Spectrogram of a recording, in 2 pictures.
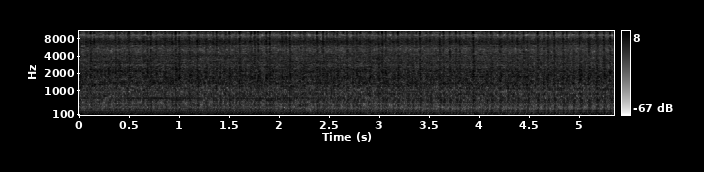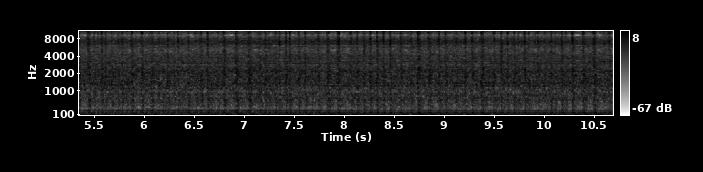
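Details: Polaris Indy 500 two-up twin-cylinder two-stroke snowmobile, previously overheated with head gasket failure, coolant intrusion and no compression on one cylinder; first start after used-parts top-end rebuild and fuel system work: deep, steady idle, firing smoothly on both cylinders, no stumbling.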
